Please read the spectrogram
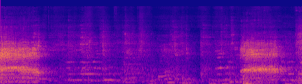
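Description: Dorper sheep bleating twice: one long bleat at the start and another about five seconds in.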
